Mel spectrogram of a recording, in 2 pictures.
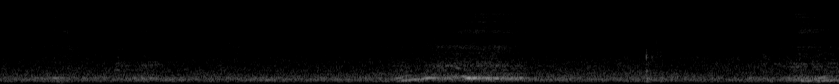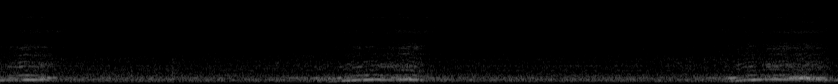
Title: Jack Russell's sleep gets interrupted by grandmas snoring ;)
